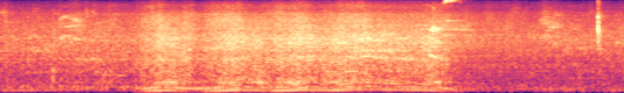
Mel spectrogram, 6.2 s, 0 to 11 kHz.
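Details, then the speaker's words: Honda Activa 6G BS6 with no self-start response, after replacing the faulty on/off switch: engine catches promptly on the starter and settles into a smooth idle with no stumble; self-start now works normally. "பார்த்தீங்கன்னா சுவிட்ச் தான் complaint சுவிட்ச் மாத்துன உடனே கரெக்டாவே start ஆகுது"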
